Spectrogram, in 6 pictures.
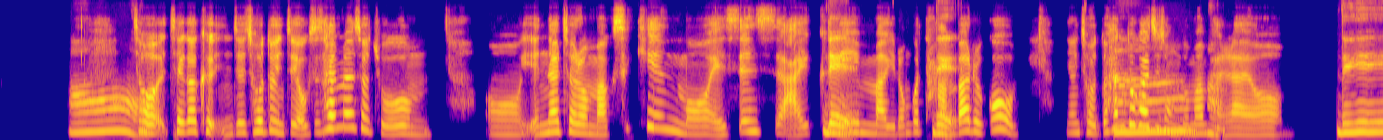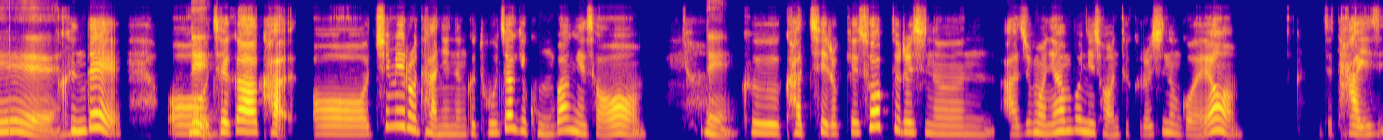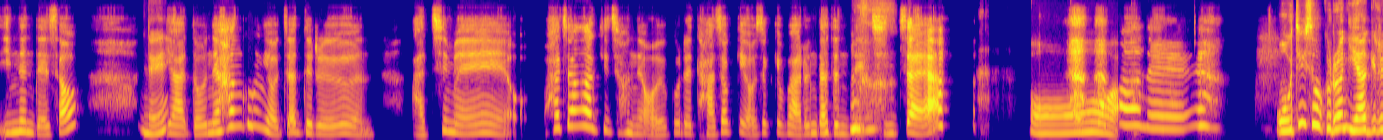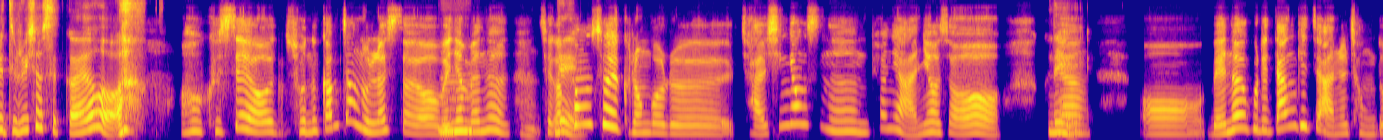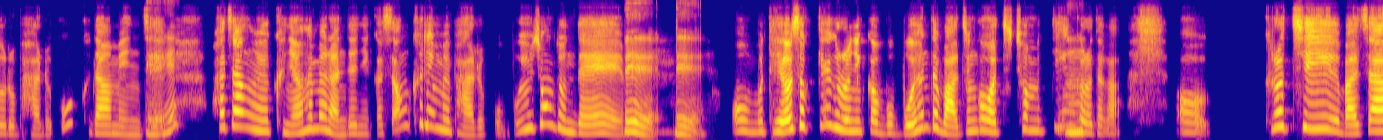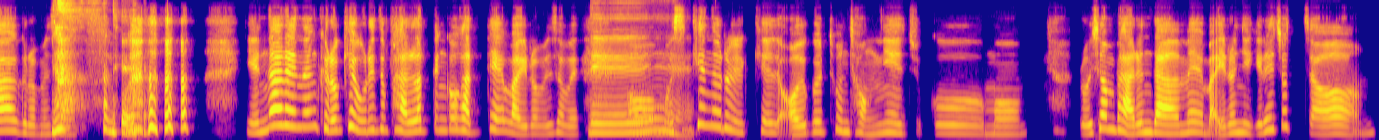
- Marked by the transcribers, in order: tapping; laughing while speaking: "전에"; laughing while speaking: "바른다던데"; laugh; laughing while speaking: "네"; laugh; laughing while speaking: "아 네"; laugh
- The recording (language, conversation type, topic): Korean, podcast, 현지인들과 친해지게 된 계기 하나를 솔직하게 이야기해 주실래요?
